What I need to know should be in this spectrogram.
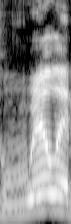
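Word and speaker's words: Whelan: I believe that is Willen is how you say it.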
